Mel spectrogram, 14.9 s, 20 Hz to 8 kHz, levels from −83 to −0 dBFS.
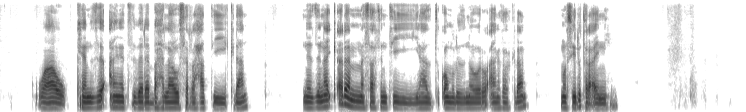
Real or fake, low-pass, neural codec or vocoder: real; 7.2 kHz; none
